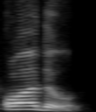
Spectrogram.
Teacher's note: قاف کو ہیوی کیونکہ 7 موٹے حروف میں ہے، دال پہ کلکلا کیونکہ دال جزم کے ساتھ ہے، اور کتب جد کا لیٹر ہے، قاد۔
